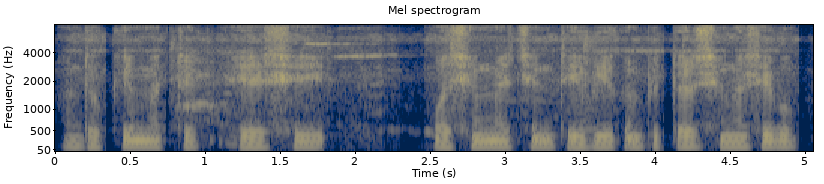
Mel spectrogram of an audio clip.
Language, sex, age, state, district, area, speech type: Manipuri, male, 30-45, Manipur, Thoubal, rural, spontaneous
